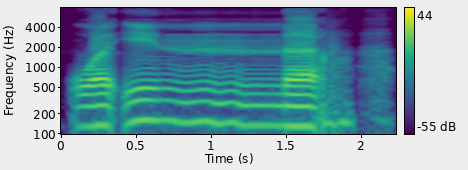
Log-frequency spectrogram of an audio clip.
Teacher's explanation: ada yang Nun berharakat tasdid harus ditahan suara nunnya karena dia hukumnya ada bacaan gunah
